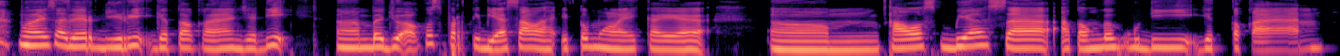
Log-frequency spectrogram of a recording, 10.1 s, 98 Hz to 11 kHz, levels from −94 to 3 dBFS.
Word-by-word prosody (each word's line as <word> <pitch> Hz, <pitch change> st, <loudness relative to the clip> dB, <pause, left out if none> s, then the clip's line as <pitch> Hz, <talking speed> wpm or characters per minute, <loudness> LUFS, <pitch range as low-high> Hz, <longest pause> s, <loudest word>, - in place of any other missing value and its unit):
Mulai 250 Hz, -1 st, +5 dB
sadar 230 Hz, -3 st, +3 dB
diri 215 Hz, +3 st, 0 dB
gitu 205 Hz, 0 st, -1 dB
kan 195 Hz, +1 st, -1 dB
jadi, 195 Hz, +6 st, -2 dB, 0.4 s
eee, 205 Hz, -1 st, +2 dB
baju 215 Hz, 0 st, +3 dB
aku 280 Hz, -, -6 dB
seperti 235 Hz, -4 st, -5 dB
biasa 185 Hz, +3 st, +2 dB
lah 190 Hz, -2 st, +1 dB
itu 195 Hz, +3 st, -5 dB
mulai 190 Hz, -3 st, 0 dB
kayak, 180 Hz, -1 st, 0 dB, 0.4 s
mmm, 175 Hz, -1 st, -1 dB
kaos 205 Hz, +3 st, +2 dB
biasa, 215 Hz, -3 st, +2 dB
atau 190 Hz, 0 st, -2 dB
enggak 215 Hz, +1 st, +2 dB
hoodie 205 Hz, -3 st, -3 dB
gitu 200 Hz, +1 st, -5 dB
kan. 170 Hz, +3 st, -3 dB
200 Hz, 135 wpm, -24 LUFS, 185-215 Hz, 0.4 s, Mulai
